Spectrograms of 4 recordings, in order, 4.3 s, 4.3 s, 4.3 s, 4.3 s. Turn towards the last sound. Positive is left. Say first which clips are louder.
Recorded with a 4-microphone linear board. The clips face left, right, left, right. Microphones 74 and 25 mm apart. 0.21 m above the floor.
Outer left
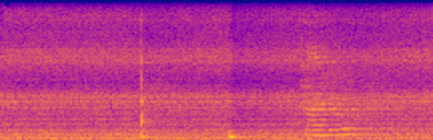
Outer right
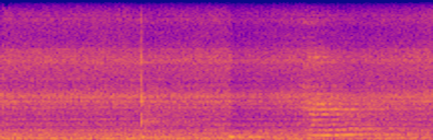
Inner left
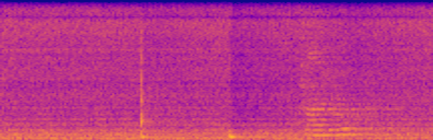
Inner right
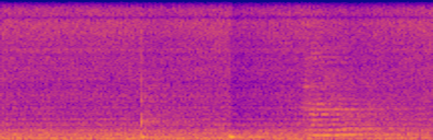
# outer left 3 dB, inner left 2 dB
turn(degrees=75)  # may be behind; listen again after turning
